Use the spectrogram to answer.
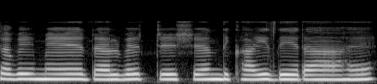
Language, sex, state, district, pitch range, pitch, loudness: Hindi, female, Delhi, New Delhi, 225-240 Hz, 235 Hz, -11 LUFS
